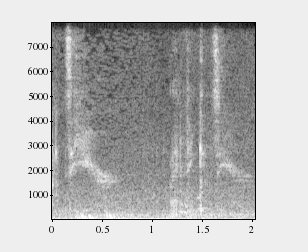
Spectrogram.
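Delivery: very quiet, hushed, breathy whisper, barely there. Pointing out a hidden nest to the party in character: quiet whisper. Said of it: "Did I whisper too quietly?".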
